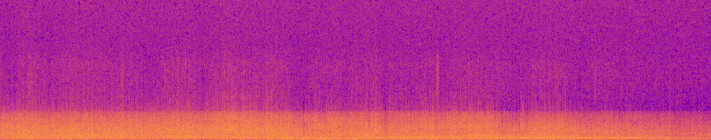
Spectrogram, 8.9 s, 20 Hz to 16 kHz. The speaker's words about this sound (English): T-minus 10, 9, 8, 7, 6, 5, 4, 3, 2, 1, 0, ignition, liftoff, and 34 minutes after the hour.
